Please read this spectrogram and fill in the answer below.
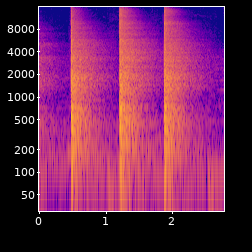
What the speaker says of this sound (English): you want to take a hammer and you want to hit right here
